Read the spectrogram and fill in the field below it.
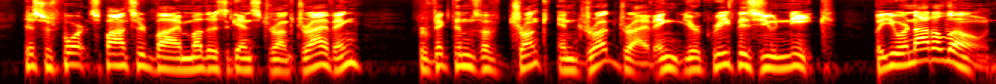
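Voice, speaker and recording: A man speaks at a medium pitch and fairly quick pace with lively intonation. His voice is somewhat breathy. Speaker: traffic reporter. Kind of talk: traffic report. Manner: announcer-style delivery.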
